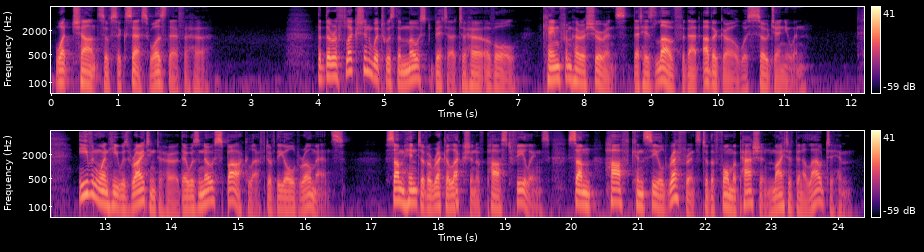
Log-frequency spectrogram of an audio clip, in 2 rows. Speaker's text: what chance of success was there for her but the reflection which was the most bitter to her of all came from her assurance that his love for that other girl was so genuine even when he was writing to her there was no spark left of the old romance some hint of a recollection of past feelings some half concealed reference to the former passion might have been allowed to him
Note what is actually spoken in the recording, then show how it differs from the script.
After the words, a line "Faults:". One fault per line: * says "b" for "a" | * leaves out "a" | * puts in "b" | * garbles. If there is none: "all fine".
what chance of success was there for her but the reflection which was the most bitter to her of all came from her assurance that his love for that other girl was so genuine even when he was writing to her there was no spark left of the old romance some hint of a recollection of past feelings some half concealed reference to the former passion might have been allowed to him
Faults:
all fine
